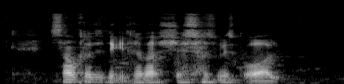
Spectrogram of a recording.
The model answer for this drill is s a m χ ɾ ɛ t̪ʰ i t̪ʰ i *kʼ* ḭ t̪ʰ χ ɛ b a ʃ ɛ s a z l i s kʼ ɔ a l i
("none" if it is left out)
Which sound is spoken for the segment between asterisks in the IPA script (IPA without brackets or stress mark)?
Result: kʼ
